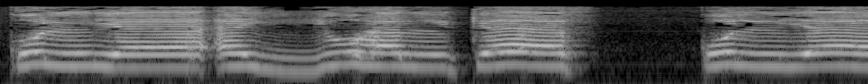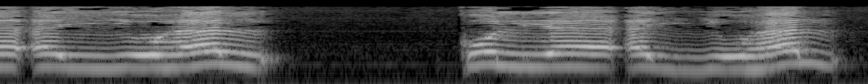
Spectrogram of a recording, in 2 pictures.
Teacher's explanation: يبقى سقطت الهمزة ونطقت اللام على طول · Term: همزة وصل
